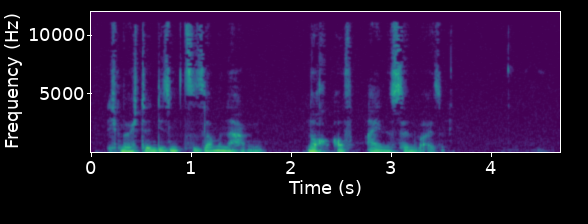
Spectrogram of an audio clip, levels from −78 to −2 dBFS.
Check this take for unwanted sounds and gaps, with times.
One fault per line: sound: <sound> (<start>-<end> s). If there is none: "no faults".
no faults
